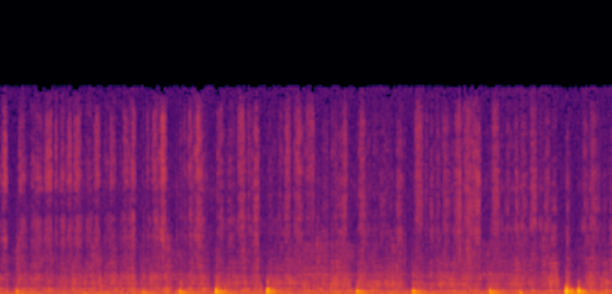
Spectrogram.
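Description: Marker pen writing on a whiteboard: a quiet run of short, irregular taps and squeaks of the felt tip as each stroke of handwriting is made.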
